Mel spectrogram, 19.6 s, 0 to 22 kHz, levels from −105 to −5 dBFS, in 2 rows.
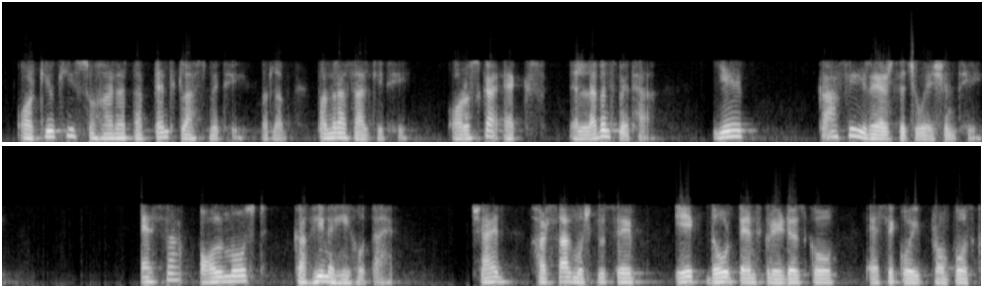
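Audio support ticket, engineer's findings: G.723.1 codec, whole clip. Speech muffled and hoarse, nothing audible above 4 kHz, consonants smeared. Heavy damage, consistent with G.723.1 at 6.3 kbit/s: 30 ms frames and a slowly updated vocal model lose high band and fine detail.

VoIP packet loss concealed by the speech codec, 5.36–5.41 s and 10.55–10.57 s. Brief buzzy or noisy stretched fade, then weak, distorted speech. Fits one lost frame (30 ms), then two (60 ms). Decoder extrapolates last pitch and filter with falling gain; recovery lags.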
